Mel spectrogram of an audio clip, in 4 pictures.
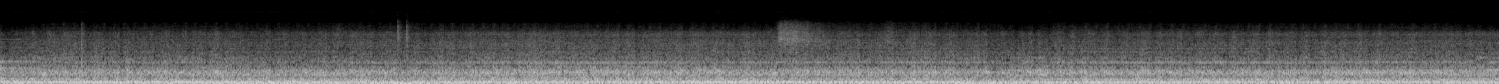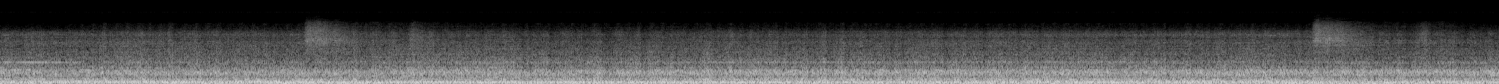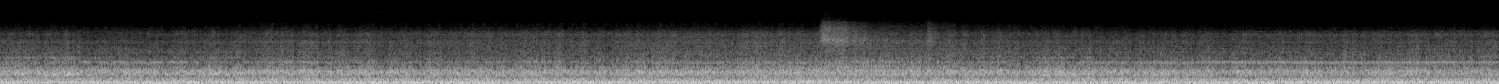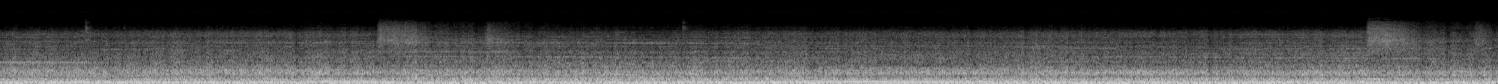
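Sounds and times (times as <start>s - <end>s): bus diesel engine drone: 0.0s - 59.9s
air hissing from bus brakes: 7.6s - 9.0s, 17.9s - 19.4s, 28.0s - 29.6s, 38.0s - 39.7s, 48.7s - 51.8s, 58.5s - 59.9s.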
